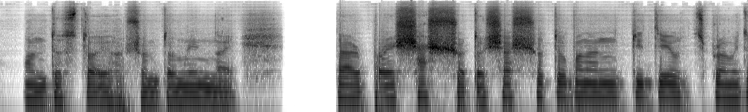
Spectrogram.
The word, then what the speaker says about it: মৃন্ময়: তারপরে রয়েছে মৃন্ময়, মৃন্ময় বানানে, মৃন্ময় বানানটিতে রয়েছে ময়রিকার দন্ত নয় হসন্ত ম অন্তস্তয় হসন্ত, মৃন্ময়। তারপরে শাশ্বত, শাশ্বত বানানটিতে প্রমিত উচ্চারণ রয়েছে তালেবর সয়াকার তালেবর শয় হসন্ত তালেবর স তওকার, শাশ্বত।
